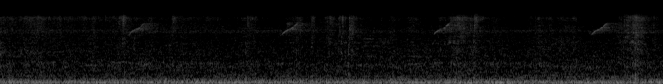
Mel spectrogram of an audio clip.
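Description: A bird repeating a short, high, rising chirp about every one and a half seconds, over a steady low rumble.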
